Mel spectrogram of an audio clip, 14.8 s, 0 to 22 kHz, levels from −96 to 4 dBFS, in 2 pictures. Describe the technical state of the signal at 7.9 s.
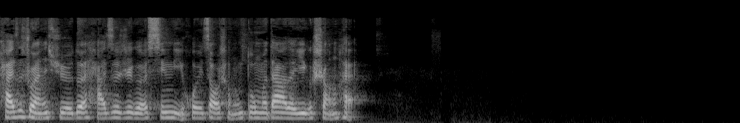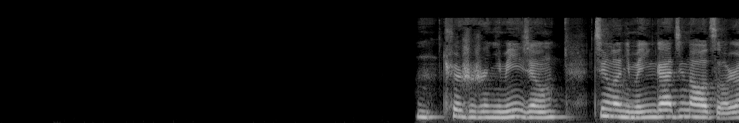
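Around 7.9 s the speech signal is intact, with no fault heard at that moment.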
